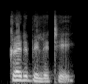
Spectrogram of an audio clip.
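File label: "credibility", Indian English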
